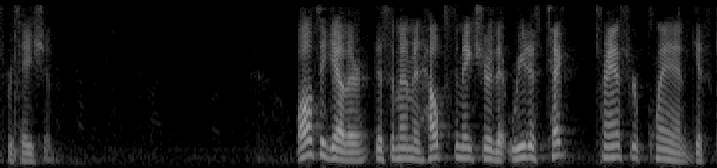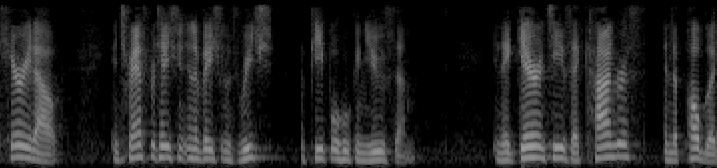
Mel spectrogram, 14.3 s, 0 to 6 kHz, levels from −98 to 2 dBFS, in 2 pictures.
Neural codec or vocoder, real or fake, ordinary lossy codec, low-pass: none; real; MP3, 32 kbps; 5.4 kHz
